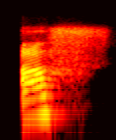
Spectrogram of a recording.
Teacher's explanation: ऊपर के सनाया उलिया जो है हमारे नीचे के होंठ के पीछे के गीले हिस्से को टच करने से फा अदा होता है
